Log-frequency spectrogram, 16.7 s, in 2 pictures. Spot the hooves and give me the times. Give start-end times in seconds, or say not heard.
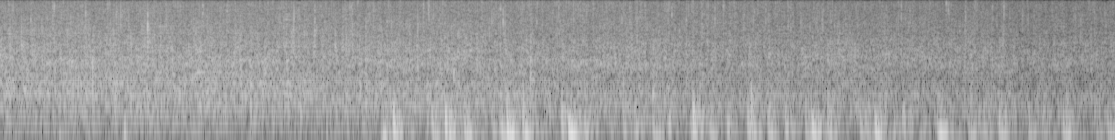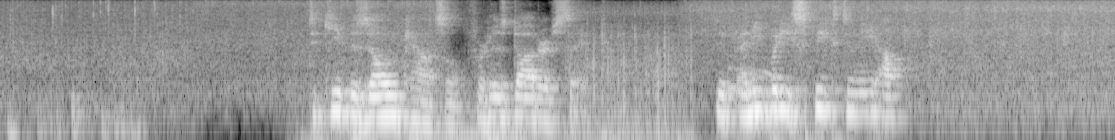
2.9-9.4.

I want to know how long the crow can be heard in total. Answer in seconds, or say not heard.
not heard.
